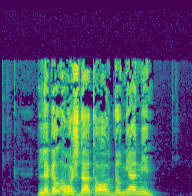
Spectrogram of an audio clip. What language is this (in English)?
Central Kurdish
